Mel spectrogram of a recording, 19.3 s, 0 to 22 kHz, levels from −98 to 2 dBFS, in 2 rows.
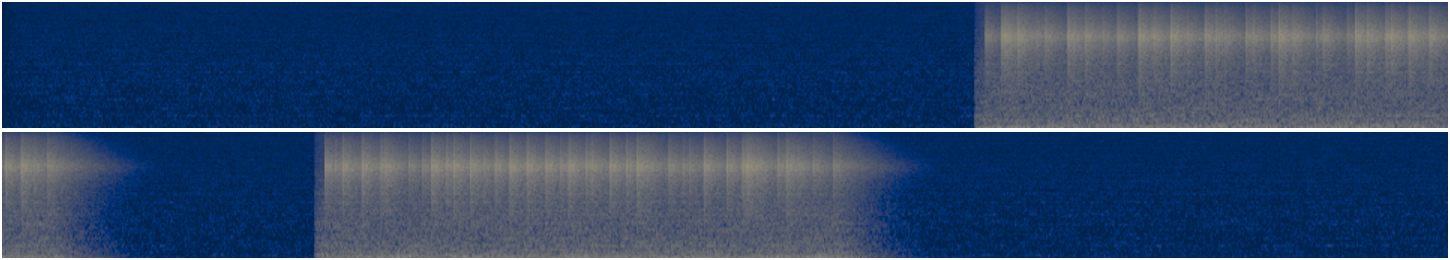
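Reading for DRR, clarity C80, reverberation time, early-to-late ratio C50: -6.0 dB, 5.0 dB, 1.0 s, 2.0 dB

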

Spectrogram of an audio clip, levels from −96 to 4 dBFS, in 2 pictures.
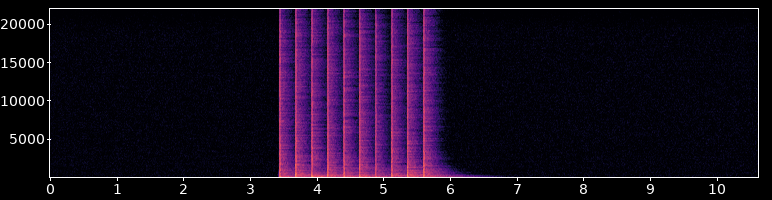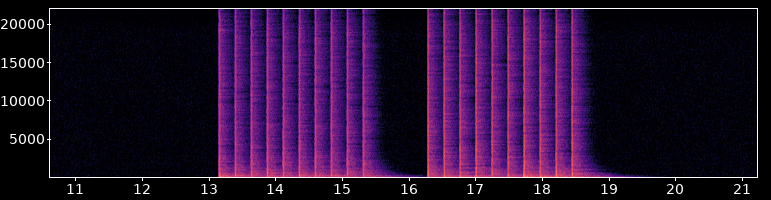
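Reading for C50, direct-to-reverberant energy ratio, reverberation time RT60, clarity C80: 12.0 dB, 8.0 dB, 0.80 s, 15.0 dB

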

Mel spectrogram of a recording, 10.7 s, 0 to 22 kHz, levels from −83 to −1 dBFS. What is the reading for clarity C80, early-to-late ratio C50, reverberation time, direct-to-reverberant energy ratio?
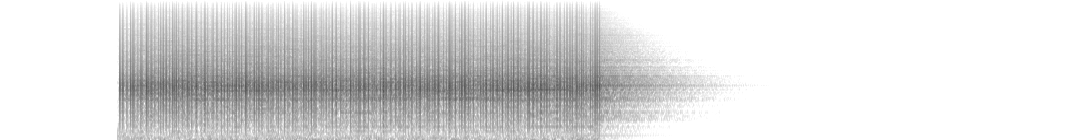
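9.0 dB, 8.0 dB, 2.3 s, 6.5 dB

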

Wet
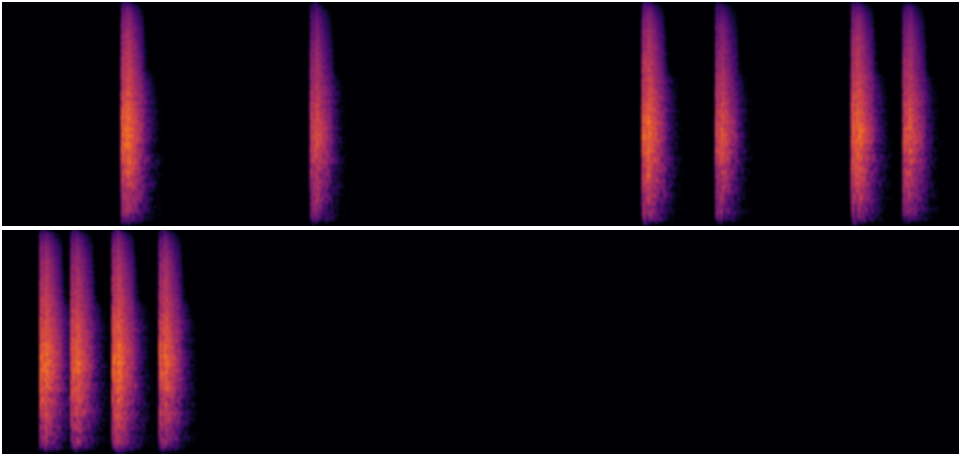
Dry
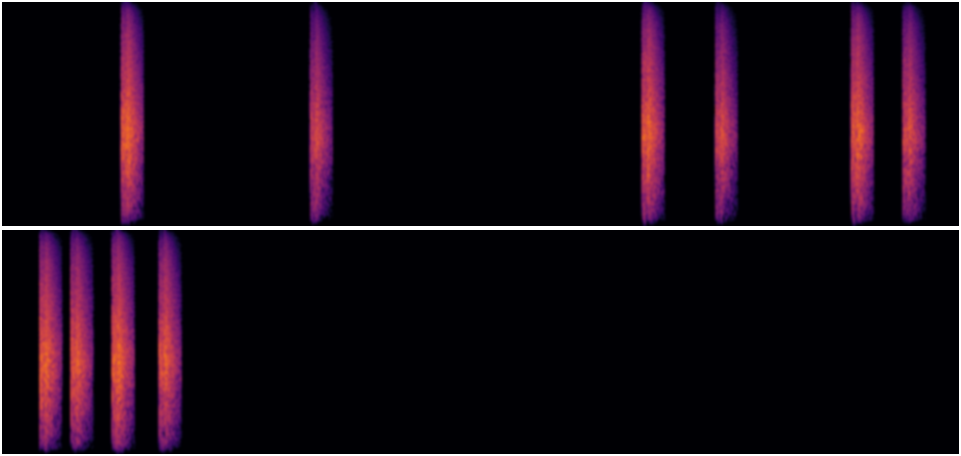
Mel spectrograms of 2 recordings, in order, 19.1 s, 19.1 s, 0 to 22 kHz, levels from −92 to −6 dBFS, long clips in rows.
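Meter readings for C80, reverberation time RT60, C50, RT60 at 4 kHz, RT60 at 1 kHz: 22.0 dB, 0.40 s, 17.0 dB, 0.35 s, 0.35 s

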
